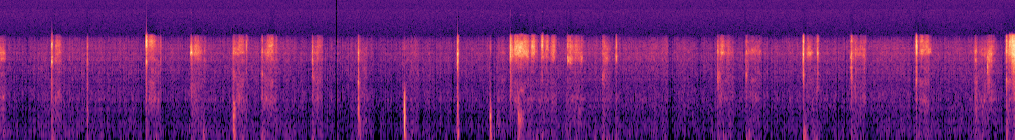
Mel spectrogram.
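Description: Pen or marker strokes on a board or paper come as faint, sparse taps and brief scratches at an irregular pace, quiet and close, with no talk.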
